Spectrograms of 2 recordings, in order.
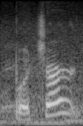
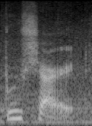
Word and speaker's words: Butchart: on their website that it's Butchart Gardens like Butch Cassidy but then everyone here keeps calling it bushart so now I'm confused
